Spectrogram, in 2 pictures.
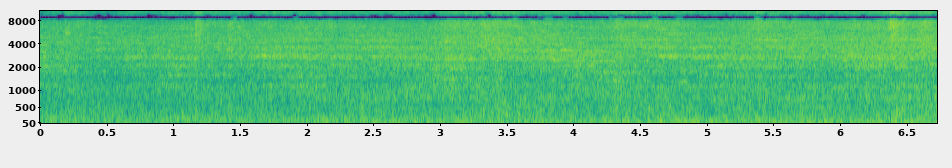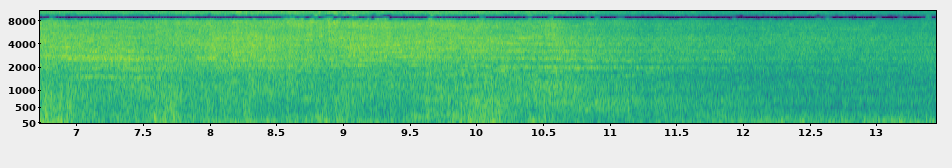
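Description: Florida East Coast freight train's intermodal flatcars rolling past, steel wheels running on the rails, easing off after about ten seconds as the train moves away.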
